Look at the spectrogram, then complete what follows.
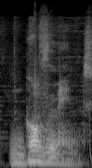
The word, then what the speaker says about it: government: it is Tri syllabic it has three syllables government government please take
